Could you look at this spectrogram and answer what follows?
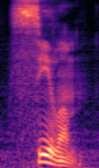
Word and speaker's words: coelom: called the celum that is co e l pronounced celum the creation of a celum is an incredibly important advancement it allows for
